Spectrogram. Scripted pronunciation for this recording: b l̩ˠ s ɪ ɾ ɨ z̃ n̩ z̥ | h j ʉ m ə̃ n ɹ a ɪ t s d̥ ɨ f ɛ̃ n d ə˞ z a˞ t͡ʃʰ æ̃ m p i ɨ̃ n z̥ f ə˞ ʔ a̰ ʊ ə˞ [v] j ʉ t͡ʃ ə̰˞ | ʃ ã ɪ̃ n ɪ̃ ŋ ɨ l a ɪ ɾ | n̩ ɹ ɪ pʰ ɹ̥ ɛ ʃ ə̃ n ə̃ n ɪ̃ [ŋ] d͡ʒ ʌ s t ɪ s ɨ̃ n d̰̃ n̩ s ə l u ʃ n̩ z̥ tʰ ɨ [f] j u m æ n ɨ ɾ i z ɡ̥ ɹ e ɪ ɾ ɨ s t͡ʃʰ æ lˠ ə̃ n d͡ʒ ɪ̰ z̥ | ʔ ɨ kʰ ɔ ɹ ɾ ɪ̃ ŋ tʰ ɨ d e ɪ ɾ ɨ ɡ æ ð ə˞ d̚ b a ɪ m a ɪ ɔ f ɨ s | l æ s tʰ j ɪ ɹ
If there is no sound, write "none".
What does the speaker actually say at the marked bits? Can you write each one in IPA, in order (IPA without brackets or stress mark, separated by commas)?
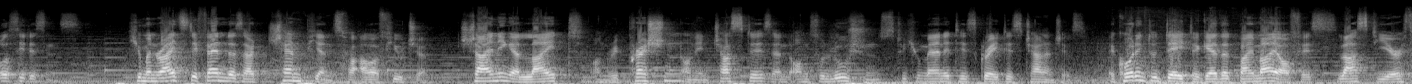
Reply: f, n, h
